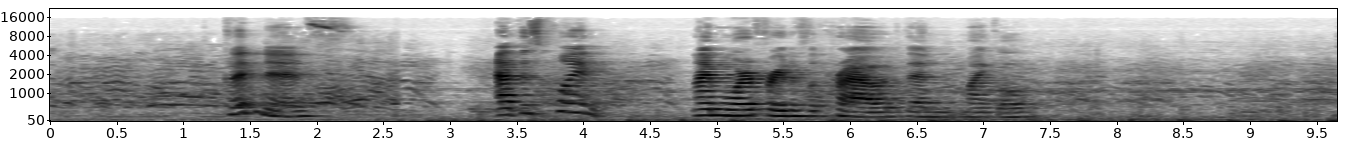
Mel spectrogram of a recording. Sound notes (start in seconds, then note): 1.1 crowd loudly chattering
